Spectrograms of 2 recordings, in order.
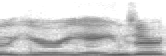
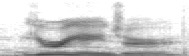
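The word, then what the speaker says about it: Urianger: say it like that i played in the japanese dub until shadowbringers and in japanese stuff they said yuri anger and i never got used to saying yuri on i never i never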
